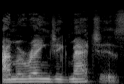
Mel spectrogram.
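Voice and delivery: terrible, high, put-on British accent. Retelling a bit about british films: terrible british accent. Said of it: "I'm doing a terrible British accent".

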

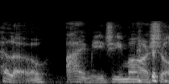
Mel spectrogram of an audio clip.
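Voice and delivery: smooth, announcer-style radio host voice. Recalling the horror radio announcer's intro: E G Marshall impression. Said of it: "he's like".

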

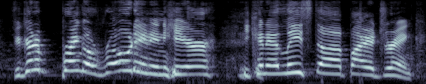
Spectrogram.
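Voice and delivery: very high, shrill hollered yell. A half-orc woman behind the bar calls to a newcomer who brought a rodent, yelling. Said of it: "just yells".

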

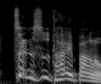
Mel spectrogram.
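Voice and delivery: very high, yelled-out outburst. Retelling how he suddenly yelled out while reading in the study, retelling a loud shout. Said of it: "大叫一声".

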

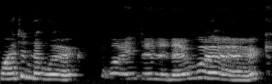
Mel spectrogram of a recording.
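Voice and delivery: grumbling mumble, repeated quietly under the breath. Voicing a character who walks away: muttering under his breath. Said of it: "he walks away muttering under his breath".

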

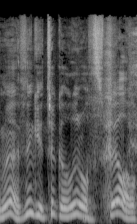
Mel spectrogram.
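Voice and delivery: fake lethargic, downcast delivery. Retelling a film scene, imitating the mopey dad character: imitating a mopey, lethargic man. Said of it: "lethargic piece of shit".

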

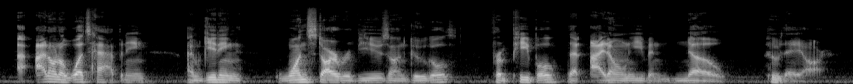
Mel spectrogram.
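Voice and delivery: plain

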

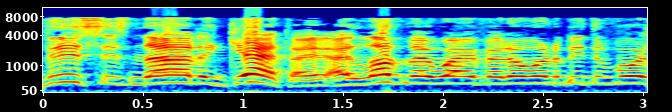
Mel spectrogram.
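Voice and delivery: put-on screaming. Recounting a husband who refuses the divorce, retelling his screaming. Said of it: "He's screaming".

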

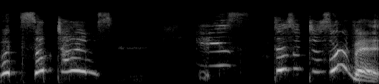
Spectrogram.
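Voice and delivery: squeaky, shrill, very high-pitched little voice. Retelling the speaker's own reply to an imagined angel: high-pitched voice. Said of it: "said it in that high pitched voice".

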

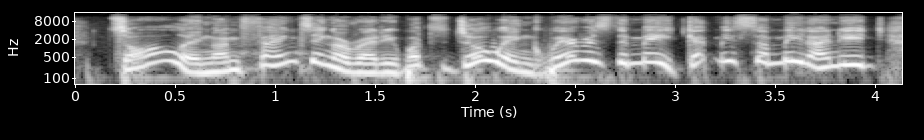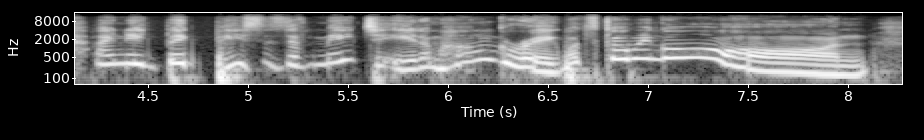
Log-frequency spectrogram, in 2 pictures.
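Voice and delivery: Queens accent, woman's voice. Showing how a planned character, a woman from Queens, speaks: Queens woman voice. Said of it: "she speaks like this".

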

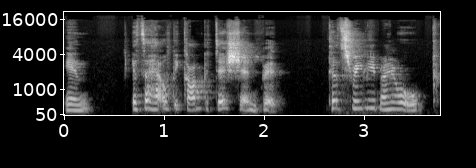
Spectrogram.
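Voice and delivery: heartfelt, sad, emotional, moved voice. Speaking about hopes for filipino businesses succeeding together, getting emotional. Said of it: "I'm sorry for getting emotional".

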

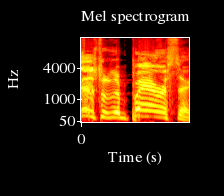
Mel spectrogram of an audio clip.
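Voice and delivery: acted, very high-pitched screaming, yelling rant. Picturing a coach with a mouthful of hot dogs yelling at the crowd: imitating John Tortorella yelling. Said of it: "yelling at the crowd, like".

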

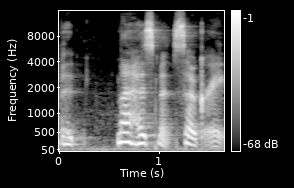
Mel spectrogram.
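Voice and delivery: choked-up, emotional voice, welling up with feeling. Describing a hard time in their life, getting emotional. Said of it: "I'm gonna get emotional talking about it".

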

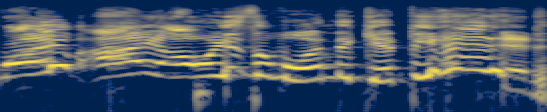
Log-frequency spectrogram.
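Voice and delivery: high, slow, whiny tantrum squeal.

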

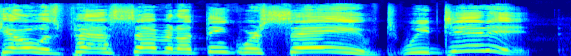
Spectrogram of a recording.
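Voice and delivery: put-on, very high yelling. Retelling a scene where Ryuji calls down into a well: imitating Ryuji yelling down. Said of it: "Ryuji yelling down".

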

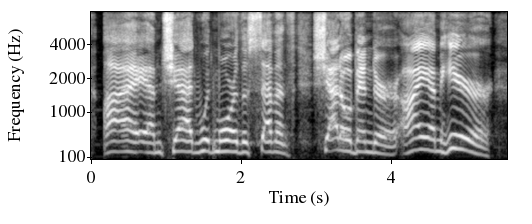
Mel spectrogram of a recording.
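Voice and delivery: shouting out. Playing chad, striding to the clearing's entrance to announce himself: yelling out. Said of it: "yell out".

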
